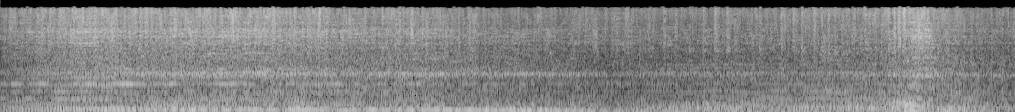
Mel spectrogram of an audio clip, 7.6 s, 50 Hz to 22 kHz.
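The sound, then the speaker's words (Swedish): A snowmobile engine drones loudly, its pitch sliding down midway before revving back up near the end, with no voices present; two local fishermen riding snowmobiles up to a lake in the Anaris mountains (Anarisfjällen) to go ice fishing, on the morning of Saturday 25 February. “Samma morgon, lördagen den 25 februari, har två lokala fiskare tagit sig med skoter upp till en sjö i Anarisfjällen för att pimpla.”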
